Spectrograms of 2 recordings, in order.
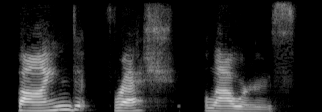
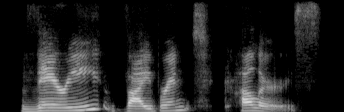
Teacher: F is voiceless, V is voiced.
